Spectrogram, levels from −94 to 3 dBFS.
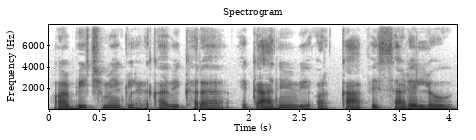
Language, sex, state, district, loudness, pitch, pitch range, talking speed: Hindi, male, Bihar, Patna, -22 LUFS, 115 Hz, 105-120 Hz, 235 wpm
